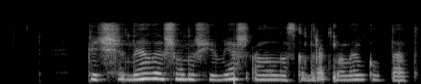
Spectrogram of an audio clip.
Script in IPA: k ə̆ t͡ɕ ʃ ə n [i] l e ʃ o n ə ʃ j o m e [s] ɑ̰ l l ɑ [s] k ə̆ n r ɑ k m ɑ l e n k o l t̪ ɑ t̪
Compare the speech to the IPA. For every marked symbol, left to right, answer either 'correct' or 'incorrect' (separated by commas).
incorrect, incorrect, correct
